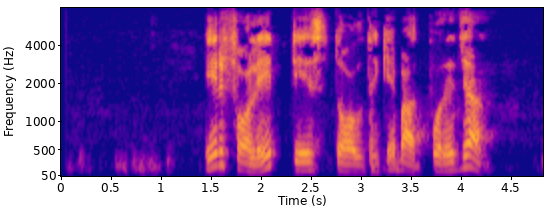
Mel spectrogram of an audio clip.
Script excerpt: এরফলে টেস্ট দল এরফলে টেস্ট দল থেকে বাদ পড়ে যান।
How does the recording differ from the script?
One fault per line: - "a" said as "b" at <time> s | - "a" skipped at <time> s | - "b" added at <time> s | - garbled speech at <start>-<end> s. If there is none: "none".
- "এরফলে টেস্ট দল" skipped at 2.9 s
